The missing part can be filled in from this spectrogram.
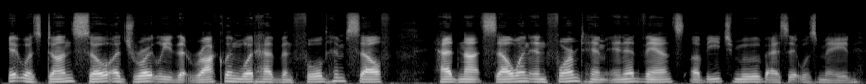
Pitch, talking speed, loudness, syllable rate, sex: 120 Hz, 180 wpm, -20 LUFS, 4.5 syllables/s, male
